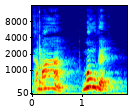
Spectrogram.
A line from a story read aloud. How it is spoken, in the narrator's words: shouted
